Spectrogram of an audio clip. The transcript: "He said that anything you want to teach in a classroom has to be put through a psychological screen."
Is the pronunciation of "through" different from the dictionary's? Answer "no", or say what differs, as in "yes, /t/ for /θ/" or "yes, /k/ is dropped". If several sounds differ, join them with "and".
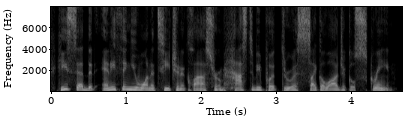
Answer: no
